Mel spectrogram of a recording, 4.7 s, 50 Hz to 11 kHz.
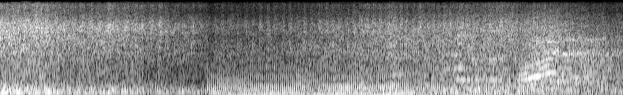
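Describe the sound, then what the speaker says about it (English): A 1942 Fleet Air Arm propeller plane takes off from an aircraft carrier deck, its engine roaring up loud and steady with a low, harmonic drone that rises in pitch toward the end, over broad wind and deck noise. "Flag officer lets the first plane go."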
